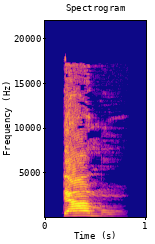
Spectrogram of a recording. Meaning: 1. blood 2. menstruation
- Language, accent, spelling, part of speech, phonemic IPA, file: Swahili, Kenya, damu, noun, /ˈɗɑ.mu/, Sw-ke-damu.flac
